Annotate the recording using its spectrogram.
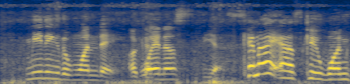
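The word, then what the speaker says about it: buenos días: Is it buenos dia or buenos dias? It's buenos dias plural.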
